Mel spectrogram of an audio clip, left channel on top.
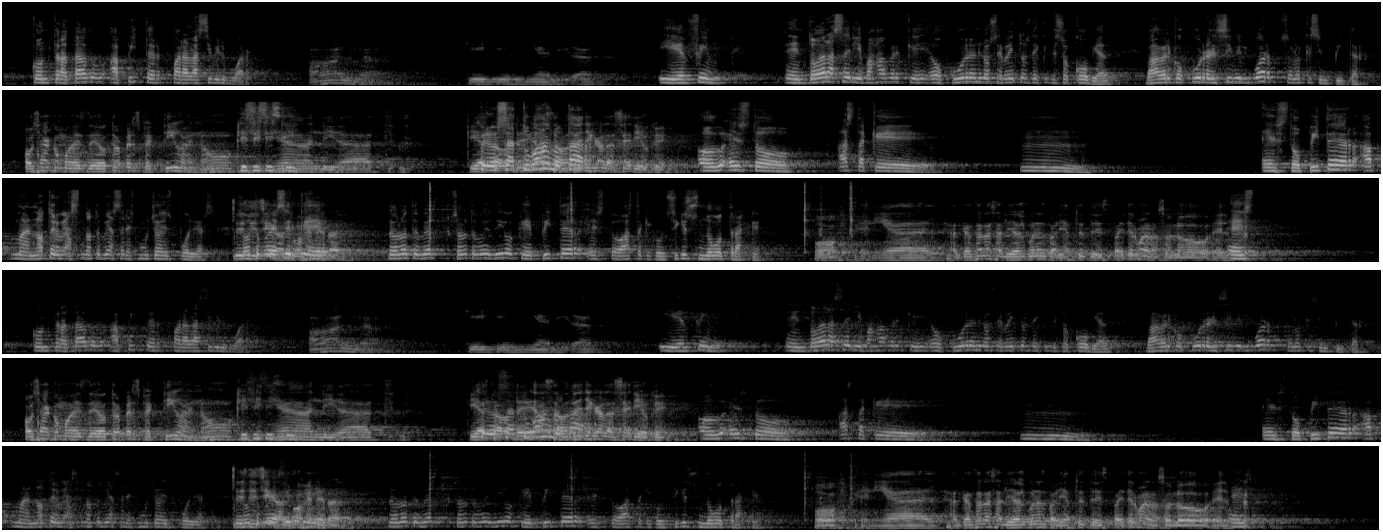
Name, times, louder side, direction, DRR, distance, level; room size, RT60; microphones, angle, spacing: voice 1, 0.3-2.5 6.6-7.2 7.8-11.1 11.4-13.6 16.2-16.9 17.8-17.9 18.6-19.7 20.7-21.7 22.1-23.2 24.0-24.7 26.4-29.7 30.0-30.9 31.4-35.2 39.8-40.1, left 5 dB, 80° left, 12 dB, 0.6 m, -32 dB
voice 2, 3.1-3.8 4.6-5.9 14.0-17.7 18.5-20.5 29.9-31.0 35.7-39.9, right 1 dB, 10° right, 7 dB, 1.1 m, -33 dB
sound 1, 31.8-32.1 33.2-33.5 35.6-36.3, left 9 dB, 40° left, 0.8 m, -42 dB
20.5 x 14.0 x 9.8 m, 2.4 s
head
